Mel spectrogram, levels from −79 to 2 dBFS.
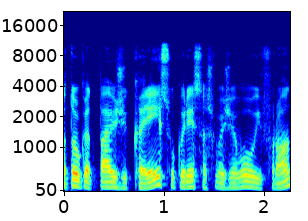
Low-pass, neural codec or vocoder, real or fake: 10.8 kHz; none; real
